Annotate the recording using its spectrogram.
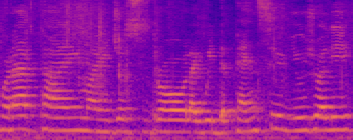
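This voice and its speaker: A woman speaks with an Italian accent. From northern Italy, near Turin. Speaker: architect. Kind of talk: documentary interview. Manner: halting.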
